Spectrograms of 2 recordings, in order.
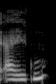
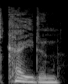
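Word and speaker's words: Kaeden: Hi Aiden. Uh, it's Kaden.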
